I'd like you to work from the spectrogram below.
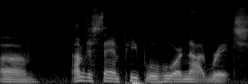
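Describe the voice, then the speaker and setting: A man at a fairly quick pace with lively intonation, on a very clean recording with a silent background. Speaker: political commentary streamer. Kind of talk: opinion monologue. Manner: fast; animated.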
